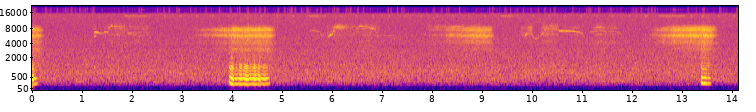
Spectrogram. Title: 4 minutes of my cat Cersei snoring/sleeping cutely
